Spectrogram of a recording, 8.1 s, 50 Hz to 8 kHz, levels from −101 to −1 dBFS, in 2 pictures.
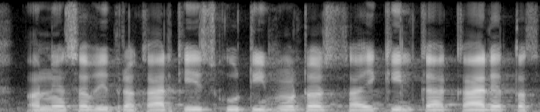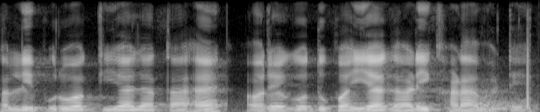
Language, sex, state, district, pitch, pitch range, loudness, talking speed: Bhojpuri, male, Uttar Pradesh, Deoria, 125 Hz, 120-125 Hz, -23 LUFS, 150 wpm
